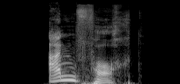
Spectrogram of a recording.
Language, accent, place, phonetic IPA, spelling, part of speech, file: German, Germany, Berlin, [ˈanˌfɔxt], anfocht, verb, De-anfocht.ogg
- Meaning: first/third-person singular dependent preterite of anfechten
